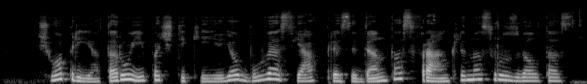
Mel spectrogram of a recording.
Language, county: Lithuanian, Vilnius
